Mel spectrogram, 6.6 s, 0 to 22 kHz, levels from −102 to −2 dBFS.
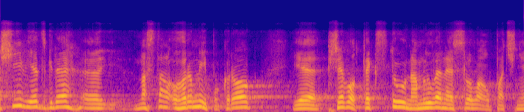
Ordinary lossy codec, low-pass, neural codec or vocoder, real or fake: Opus, 16 kbps; 7.2 kHz; none; real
